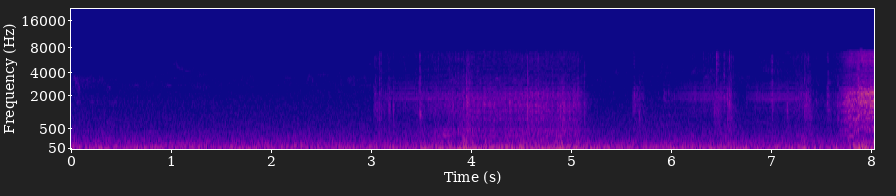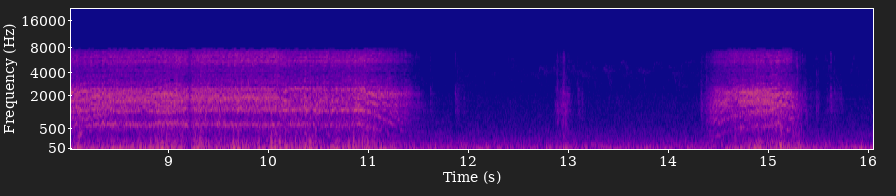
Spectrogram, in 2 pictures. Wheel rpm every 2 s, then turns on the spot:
0, 10, 10, 20, 150, 80, 0, 50.
2-6 14-16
